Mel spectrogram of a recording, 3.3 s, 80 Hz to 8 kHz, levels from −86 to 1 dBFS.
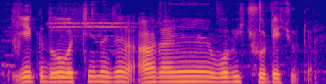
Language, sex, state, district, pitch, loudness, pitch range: Hindi, male, Bihar, Madhepura, 165 Hz, -23 LUFS, 160-170 Hz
